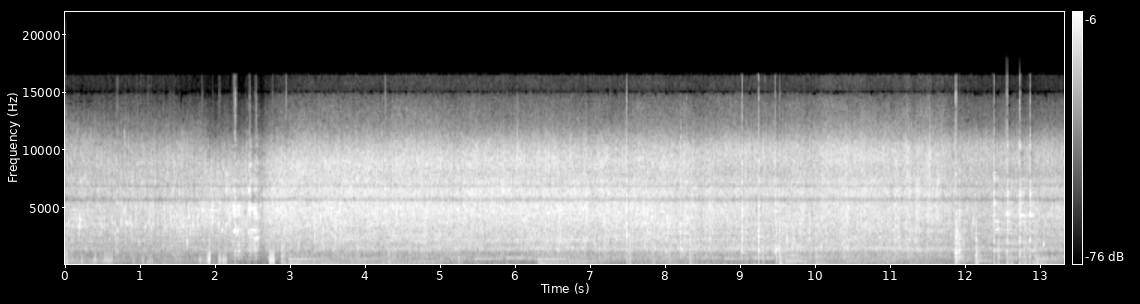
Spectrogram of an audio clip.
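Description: Tomatoes and lemongrass sizzling in hot oil in a stainless steel pot, stirred with a utensil, with a steady frying hiss. A few sharp clicks of the utensil against the pot come about two seconds in and again near the end.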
